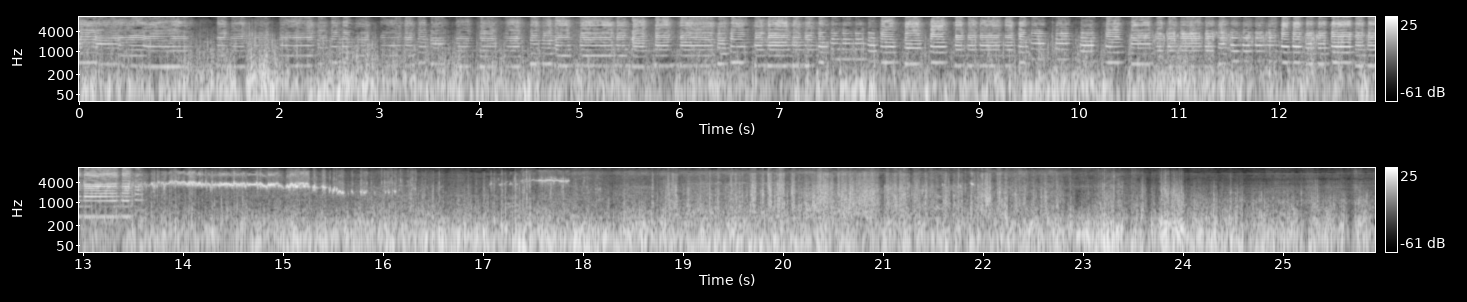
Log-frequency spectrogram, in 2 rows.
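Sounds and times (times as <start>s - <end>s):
bus musical air horn tune: 0.0s - 14.7s
vehicle noise: 0.0s - 25.9s.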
